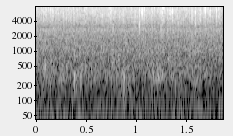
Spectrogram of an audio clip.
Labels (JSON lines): {"label": "biophony", "recorder": "SoundTrap 300"}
